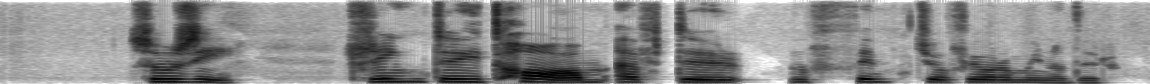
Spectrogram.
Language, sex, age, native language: Icelandic, male, 12, Icelandic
